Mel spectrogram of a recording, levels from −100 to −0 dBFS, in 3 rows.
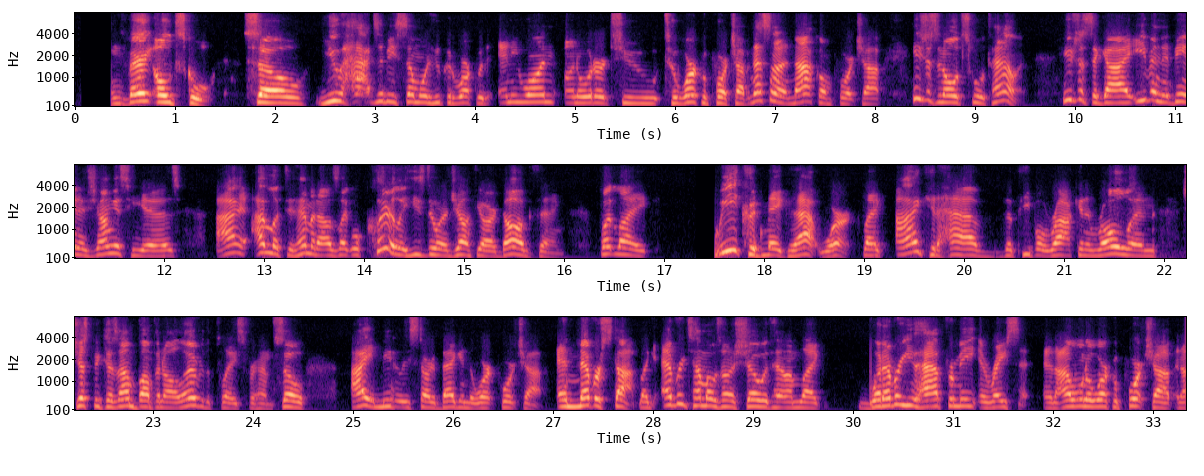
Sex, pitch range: male, 170-215 Hz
